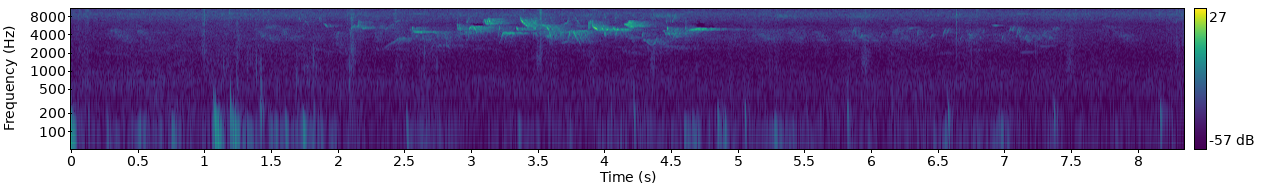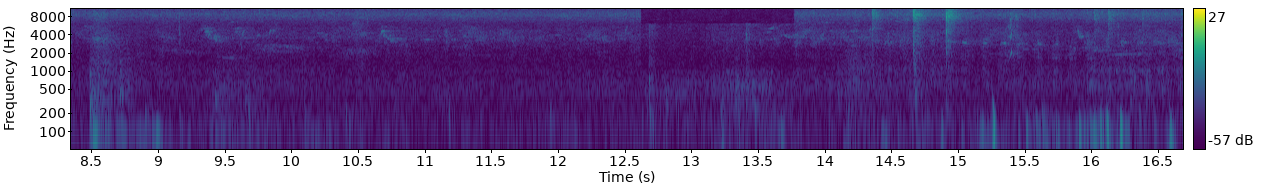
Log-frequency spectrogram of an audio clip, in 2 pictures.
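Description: Footsteps walk slowly along a gravel path outdoors.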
